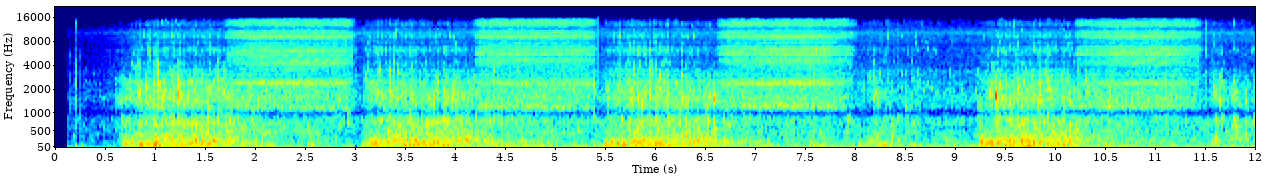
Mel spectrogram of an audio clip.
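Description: Scuba diver breathing through a regulator underwater: four loud rumbling bursts of exhaled bubbles, every two to three seconds, with a thinner hiss between them.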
